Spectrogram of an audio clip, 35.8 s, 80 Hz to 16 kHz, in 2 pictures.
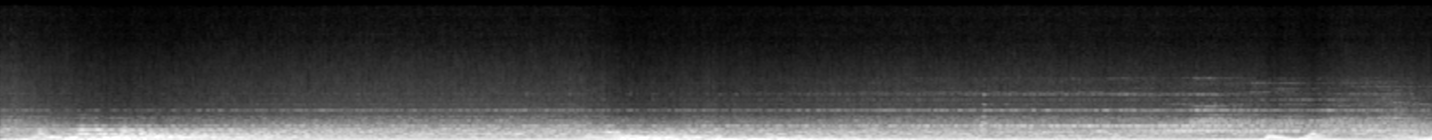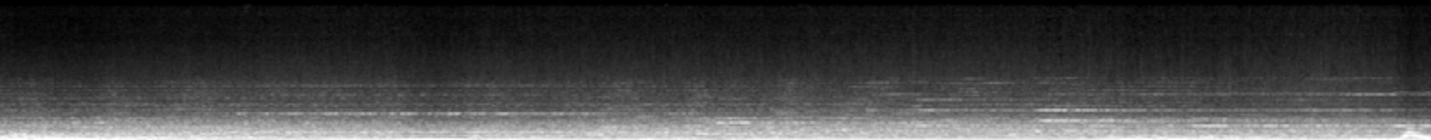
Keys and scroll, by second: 3.5 ctrl+s, 16.1 ctrl+z, 16.9 ctrl+z, 17.0 ctrl+z.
